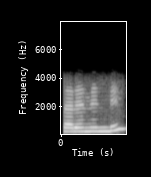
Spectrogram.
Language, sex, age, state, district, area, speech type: Telugu, female, 18-30, Andhra Pradesh, West Godavari, rural, conversation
